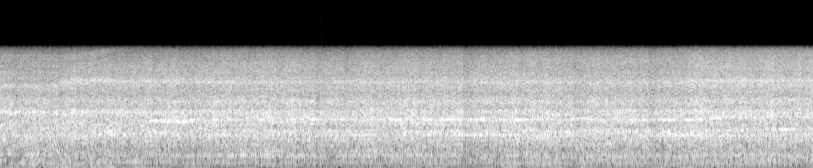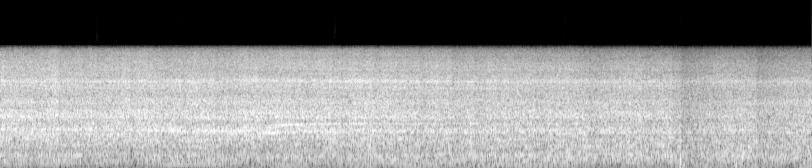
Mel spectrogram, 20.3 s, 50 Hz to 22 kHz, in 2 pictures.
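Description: Class 150 Sprinter diesel multiple unit moving through the station, a steady diesel engine and transmission drone with faint whines that slowly shift in pitch.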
